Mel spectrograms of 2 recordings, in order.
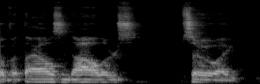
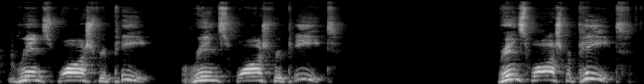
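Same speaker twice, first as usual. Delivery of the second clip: higher and louder with each rinse wash repeat; real mounting excitement; rising amazement; 8 semitones higher, 5 dB louder, slower than usual. Real, not acted. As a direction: build disbelief as the pattern repeats. Marvelling at repeating chart pattern.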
